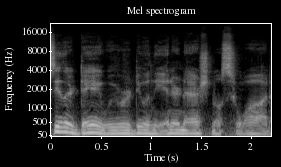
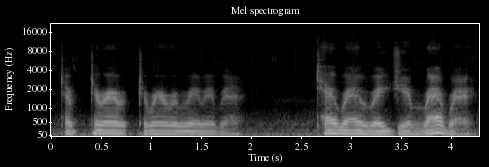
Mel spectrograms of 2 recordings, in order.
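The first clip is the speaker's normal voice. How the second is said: garbled tongue-tie; 3 dB quieter, much slower than usual. Pretend. Garbles the game's name on purpose.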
